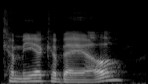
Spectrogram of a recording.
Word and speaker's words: Camila Cabello: Next, we're going with Camila Cabello.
